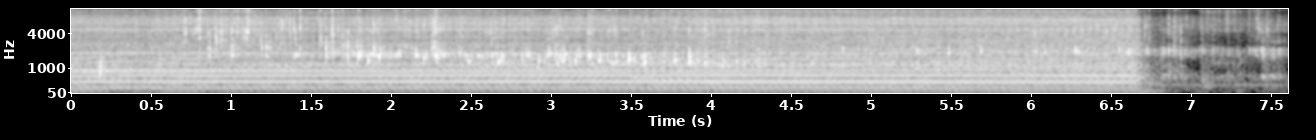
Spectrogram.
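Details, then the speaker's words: Philips super-automatic espresso machine after cleaning service, test shot with pre-ground coffee: even pump hum, steady pour, clean stop; brewing normally. "as you can see still working as intended and that's about it for this quick fix"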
